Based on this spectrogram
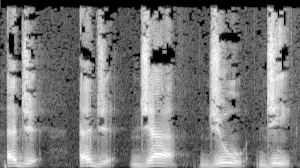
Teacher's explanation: الجيم يكون من وسط اللسان، هكذا تنطقه العرب، ومخرجه مقفول تماما · Term: الجيم الفصيحة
